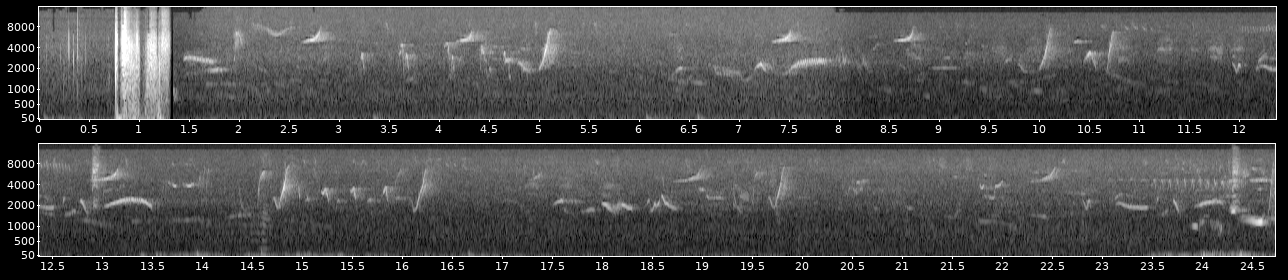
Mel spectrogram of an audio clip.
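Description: Faint outdoor birdsong: scattered chirps and short whistling, sweeping calls from several birds. A brief loud rush of noise about a second in.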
